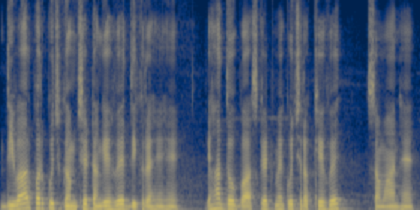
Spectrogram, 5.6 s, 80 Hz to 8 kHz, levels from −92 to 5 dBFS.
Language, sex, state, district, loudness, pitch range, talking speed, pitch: Hindi, male, Jharkhand, Ranchi, -18 LUFS, 120-160 Hz, 190 wpm, 135 Hz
